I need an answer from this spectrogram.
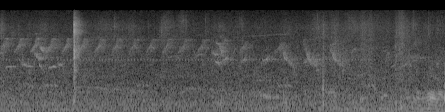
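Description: A bird calling in a rapid run of short, high, repeated notes, about five a second, for roughly three seconds, over faint outdoor background noise. A single sharp click sounds about a second in.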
